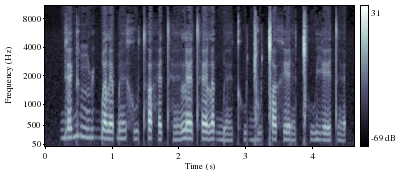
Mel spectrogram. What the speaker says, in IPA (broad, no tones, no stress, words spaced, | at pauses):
ɡɛɡy ŋ͡myɡ͡bɐlɛ ɓɛ̤ xṳtʰɐhɛ tʰɛ̤ lɛtʰɛlɐ ɡ͡bɛ̤kʰṳɡ͡ǀuǀɐ xeɾɛ̤ǀʰṳ jetɛ̤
